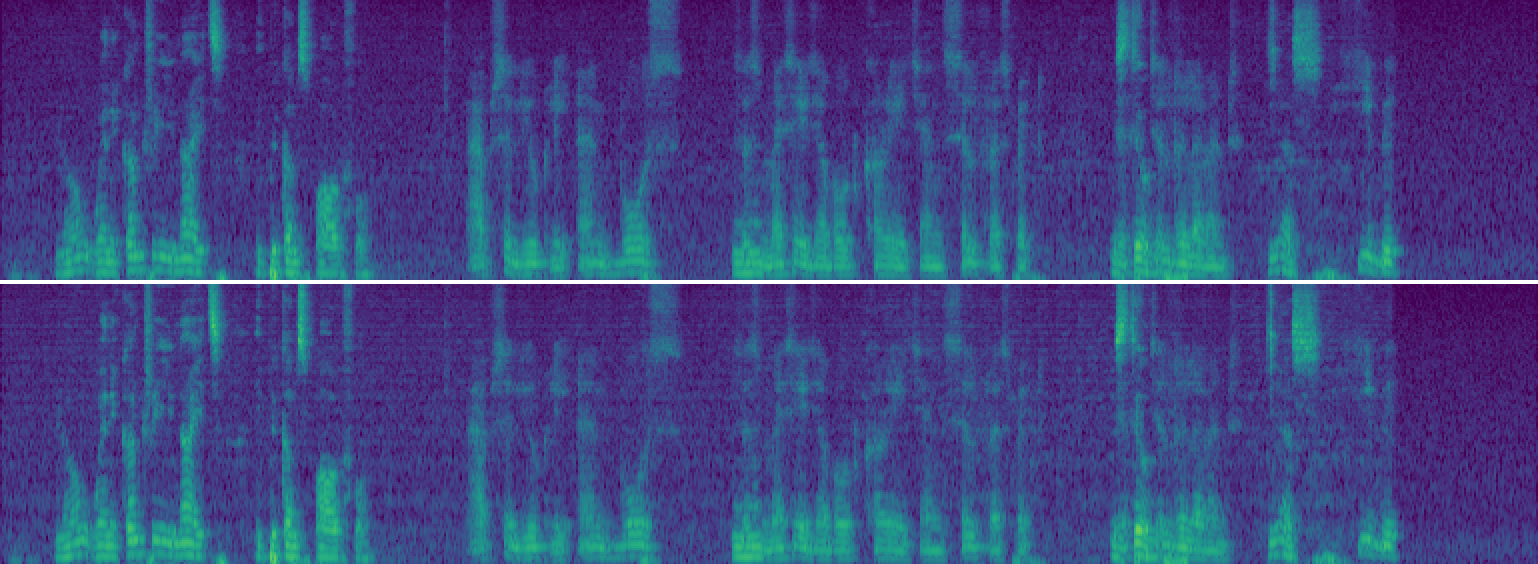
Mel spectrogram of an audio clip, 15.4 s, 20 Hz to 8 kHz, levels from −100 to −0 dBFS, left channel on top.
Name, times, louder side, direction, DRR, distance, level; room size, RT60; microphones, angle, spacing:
voice 1, 0.6-2.2 2.8-3.7 7.3-7.6 11.1-11.6 12.7-13.2, right 5 dB, 75° right, 0.6 m, -34 dB
voice 2, 4.7-6.8 7.3-10.3 11.1-12.4 13.4-13.9, equal, 20° left, 0.4 m, -41 dB
2.6 x 2.1 x 2.4 m
head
